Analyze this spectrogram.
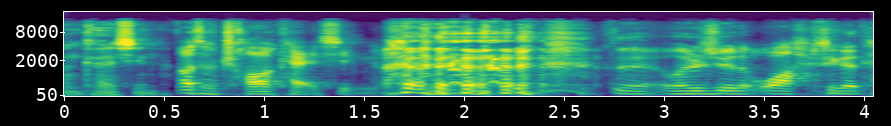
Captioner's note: laughs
